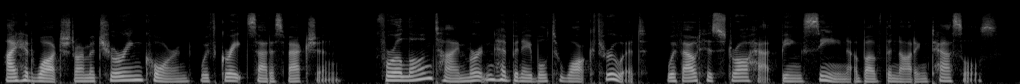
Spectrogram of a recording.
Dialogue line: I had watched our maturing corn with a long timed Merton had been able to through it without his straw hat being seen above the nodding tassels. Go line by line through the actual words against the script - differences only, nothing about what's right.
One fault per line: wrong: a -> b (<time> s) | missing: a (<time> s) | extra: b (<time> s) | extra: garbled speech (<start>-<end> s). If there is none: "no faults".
extra: great satisfaction For (2.2 s)
wrong: timed -> time (4.3 s)
extra: walk (5.6 s)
